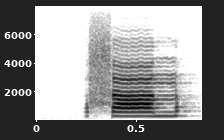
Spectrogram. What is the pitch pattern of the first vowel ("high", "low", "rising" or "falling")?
high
